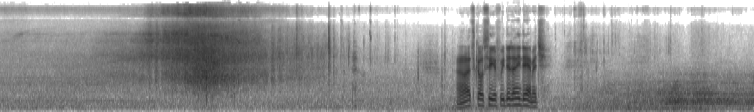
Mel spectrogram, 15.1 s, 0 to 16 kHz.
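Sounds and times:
rc truck motor and tyres speeding past: 0.3 - 7.5.

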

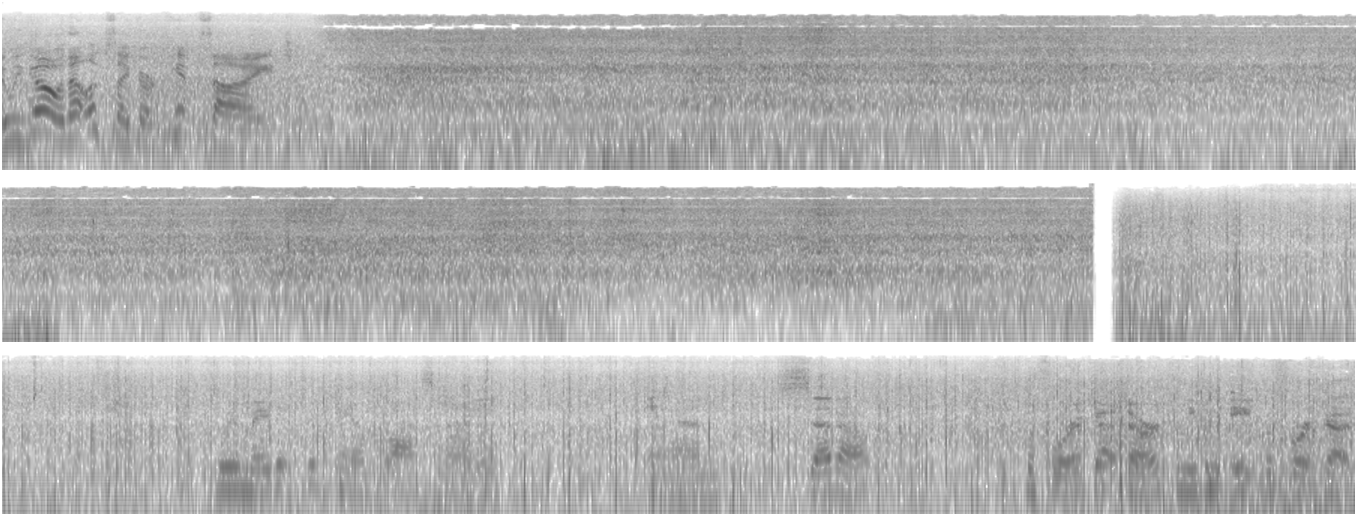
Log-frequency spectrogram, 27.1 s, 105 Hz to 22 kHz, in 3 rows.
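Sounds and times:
waves splashing on rocks: 0.0 - 16.3
wind buffeting microphone: 0.0 - 27.0
rain drumming on tent: 2.2 - 27.0.

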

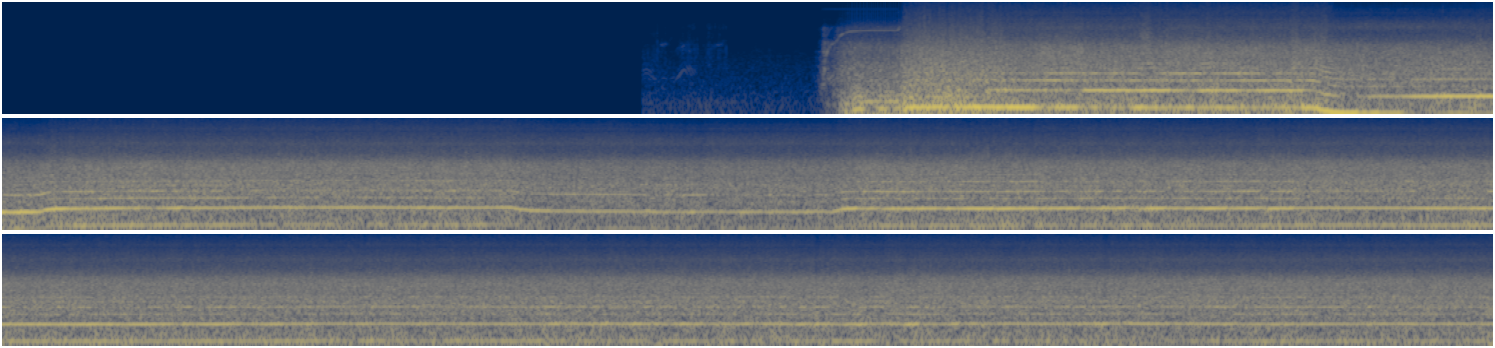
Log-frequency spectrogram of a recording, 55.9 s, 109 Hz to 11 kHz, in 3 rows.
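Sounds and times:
model airplane motor and propeller: 10.2 - 12.4.

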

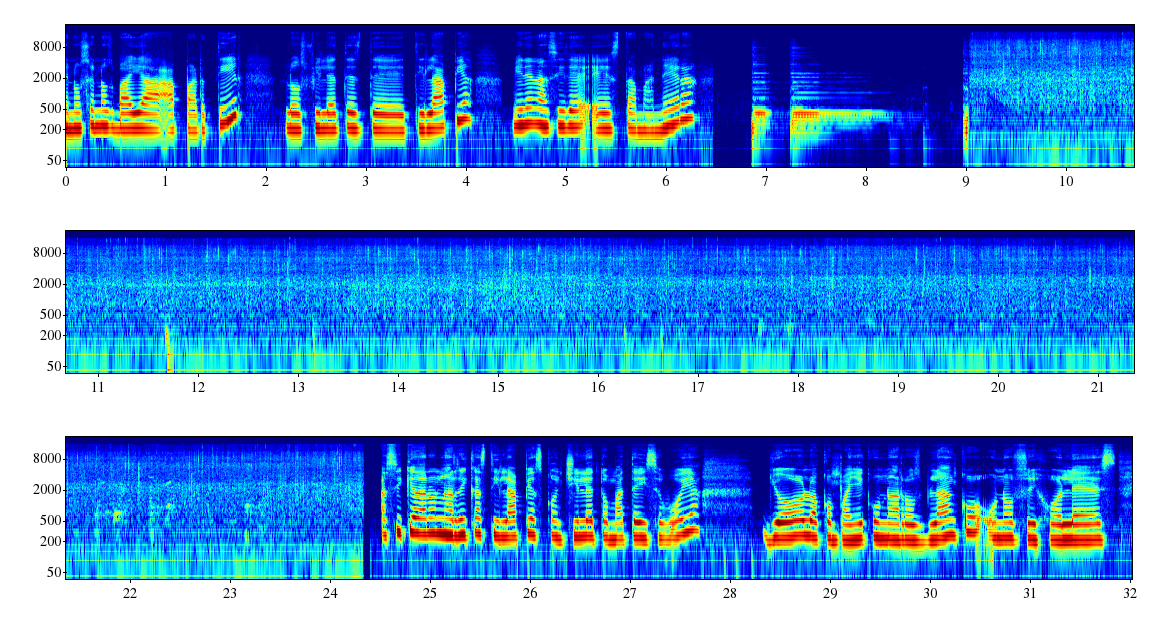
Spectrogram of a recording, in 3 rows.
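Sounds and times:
fish sizzling in a skillet: 9.0 - 24.4.

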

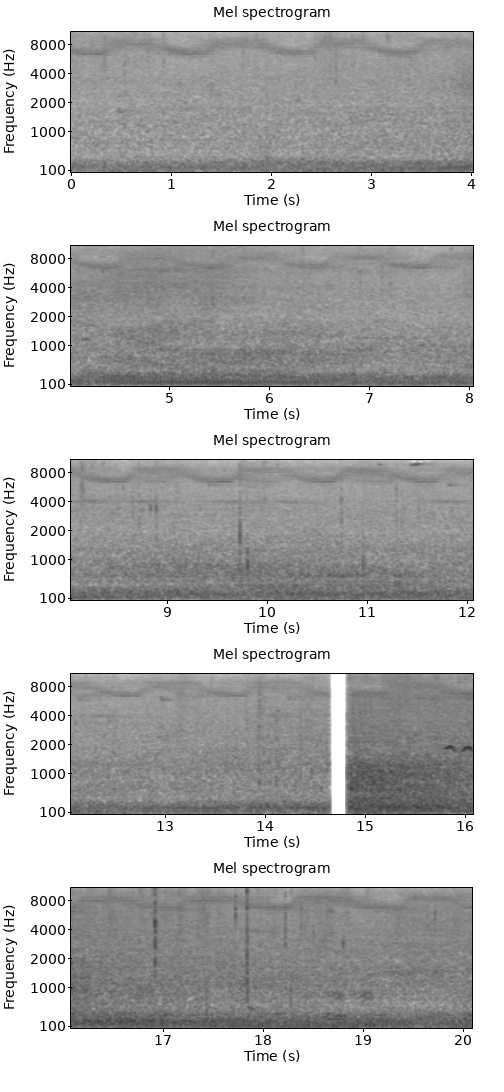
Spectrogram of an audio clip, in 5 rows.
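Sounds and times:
low engine rumble: 5.4 - 20.0.

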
